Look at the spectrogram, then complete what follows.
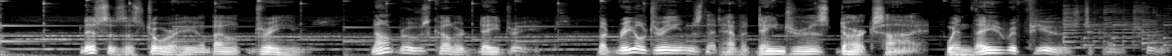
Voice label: Homemade Mono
